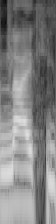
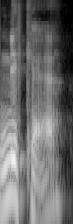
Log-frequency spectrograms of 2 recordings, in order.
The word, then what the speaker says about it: Nike: so wrong and yes i said nike because that's how it's pronounced or i could be very rubber if i want to and call it nikkei but we're not going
